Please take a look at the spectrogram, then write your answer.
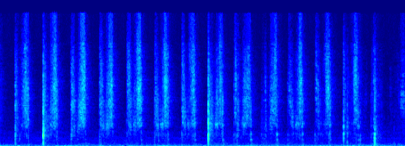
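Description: Tarot cards are shuffled and drawn close up, with a rapid series of crisp riffling and flicking bursts and a few sharper snaps, steady throughout with no voices.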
